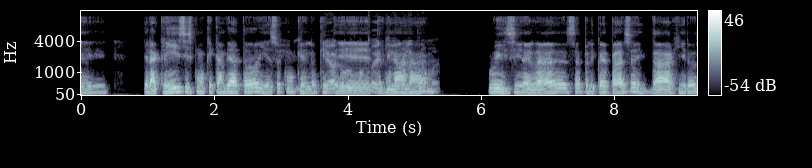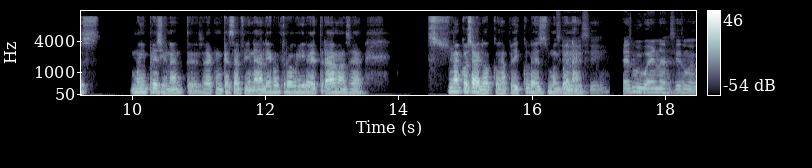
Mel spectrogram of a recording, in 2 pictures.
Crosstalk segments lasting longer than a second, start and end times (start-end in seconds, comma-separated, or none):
2.9-5.2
